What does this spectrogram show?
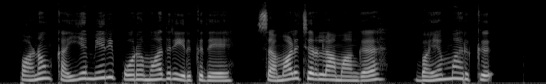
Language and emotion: Tamil, fearful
